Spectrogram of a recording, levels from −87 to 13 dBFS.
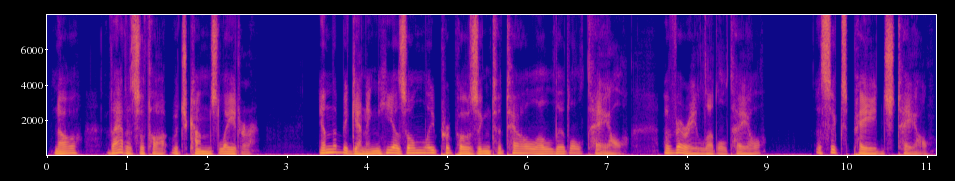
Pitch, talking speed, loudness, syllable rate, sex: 115 Hz, 145 wpm, -19 LUFS, 4.3 syllables/s, male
